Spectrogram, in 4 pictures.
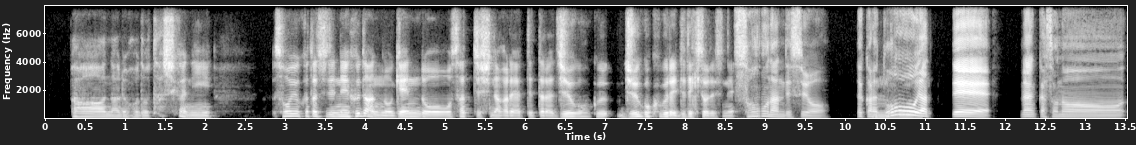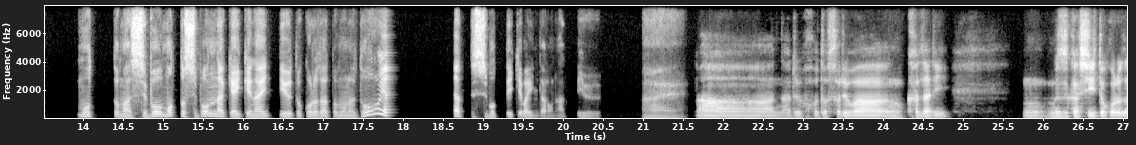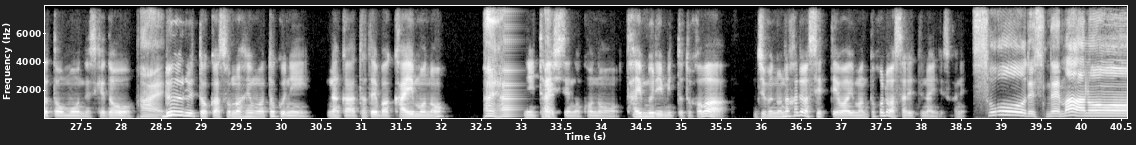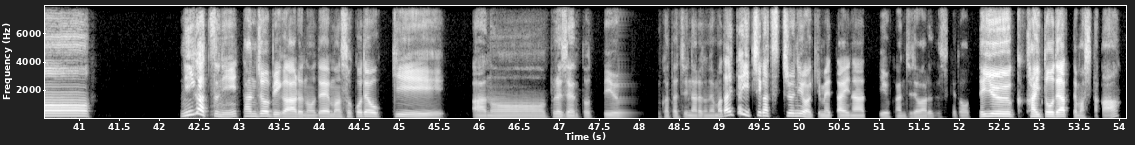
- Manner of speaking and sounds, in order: distorted speech
- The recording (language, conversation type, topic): Japanese, advice, 買い物で選択肢が多すぎて迷ったとき、どうやって決めればいいですか？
